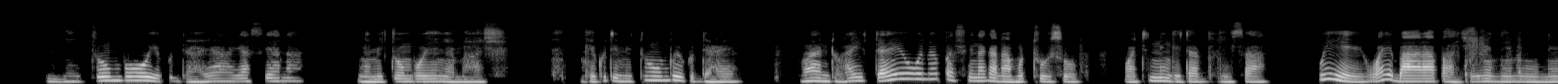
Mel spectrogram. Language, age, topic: Ndau, 18-24, health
